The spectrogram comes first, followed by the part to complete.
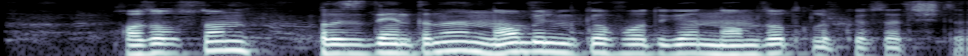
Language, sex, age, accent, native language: Uzbek, male, 25-34, Navoiy, Uzbek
